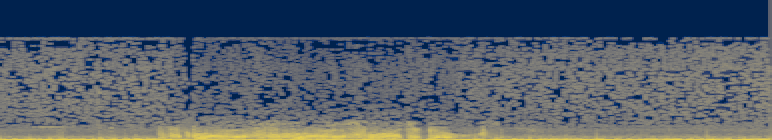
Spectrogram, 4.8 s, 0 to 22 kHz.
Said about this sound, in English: Engines now throttling back up to 104% performance.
